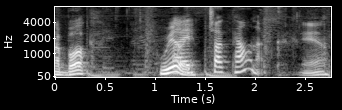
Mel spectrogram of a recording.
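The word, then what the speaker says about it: Palahniuk: something based on a book really by Chuck palanuk yeah palanuk that's how you pronounce that I always wonder it's a really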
